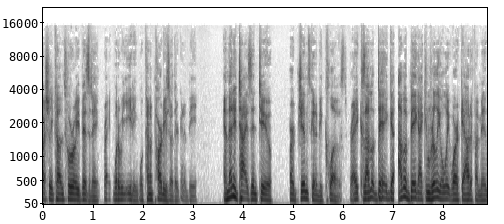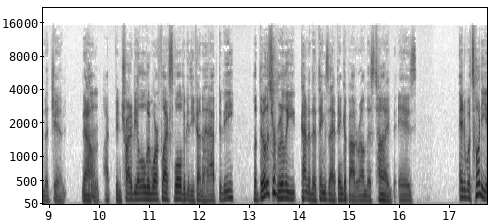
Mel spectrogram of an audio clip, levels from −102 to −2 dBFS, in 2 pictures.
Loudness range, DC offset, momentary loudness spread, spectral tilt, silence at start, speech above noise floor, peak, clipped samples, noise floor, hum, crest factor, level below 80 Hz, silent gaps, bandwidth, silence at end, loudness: 3 LU; under 0.1%; 11 LU; -6 dB/octave; 0 s; 49 dB; -6 dBFS; under 0.1%; -71 dBFS; none; 18 dB; -52 dBFS; none; 15.5 kHz; 0 s; -22 LUFS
